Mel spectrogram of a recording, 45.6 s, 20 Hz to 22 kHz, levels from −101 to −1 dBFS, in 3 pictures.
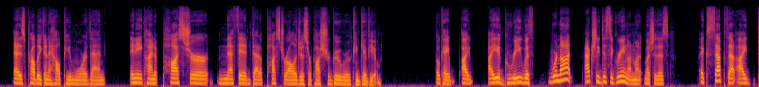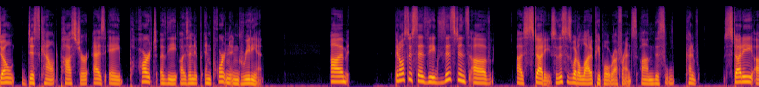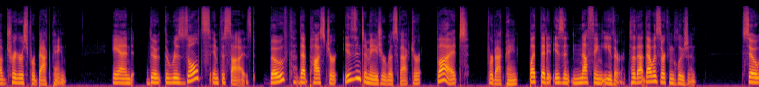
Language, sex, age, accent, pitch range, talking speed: English, female, 40-59, American, 135-180 Hz, 140 wpm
